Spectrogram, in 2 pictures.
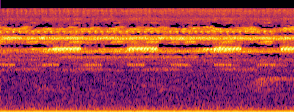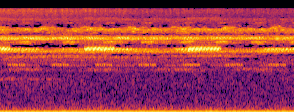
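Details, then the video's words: Park crickets at evening giving dense, high, ringing trills with rhythmic pulses near once per second, multiple callers blending into a constant shimmering chorus above faint background hiss. "Park Serenade: Cricket Sounds in a Peaceful Park | Evening Ambience"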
